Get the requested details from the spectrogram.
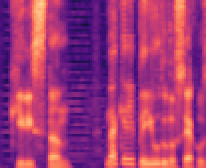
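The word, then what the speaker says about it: Kirishitan: um ciristão, que é uma corbitela de pronúncia de cristão para o japonês. cristão Kristan.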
